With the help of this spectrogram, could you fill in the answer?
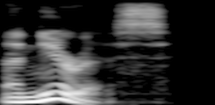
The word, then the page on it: anurous: British English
